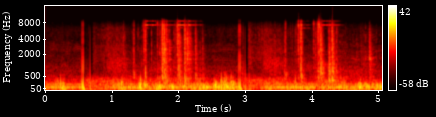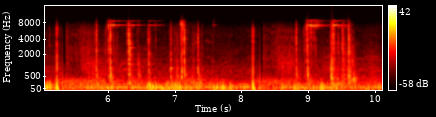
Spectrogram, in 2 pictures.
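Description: Scoped rifle being handled and its bolt worked: short metallic clicks and clacks in small clusters, over a steady low engine hum. No shot goes off.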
